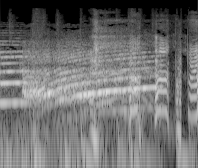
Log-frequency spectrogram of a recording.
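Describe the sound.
A fire alarm in a TV studio blares a steady, buzzy electronic tone that rises slightly in pitch and holds for over a second, with people's voices breaking in as it cuts off.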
